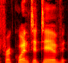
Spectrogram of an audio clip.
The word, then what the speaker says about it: frequentative: frequentative. Yep, that's how you say it. Frequentative.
